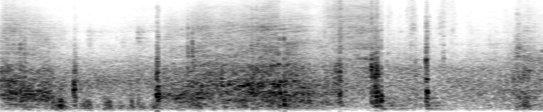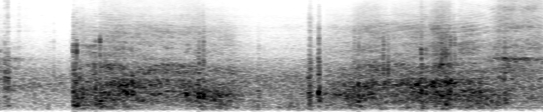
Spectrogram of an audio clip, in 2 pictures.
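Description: Skateboard wheels rolling across a halfpipe ramp, the rumble swelling and fading as the skater rides up and down the walls. Several sharp clacks come from the board and trucks striking the coping.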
